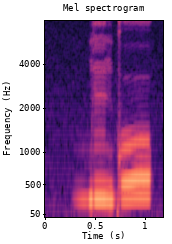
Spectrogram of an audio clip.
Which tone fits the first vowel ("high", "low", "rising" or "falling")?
low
